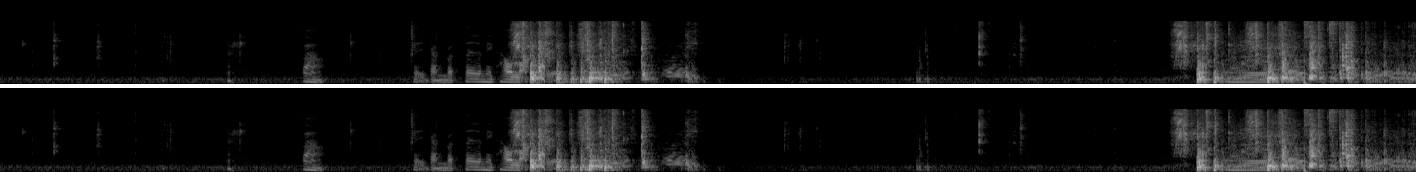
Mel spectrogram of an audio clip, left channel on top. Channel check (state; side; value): identical; both; correlation 1.00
